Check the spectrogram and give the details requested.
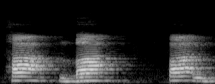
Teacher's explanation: दोनों होंठ मिलकर और कुछ खुला रहकर फा बा अदा होता है।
